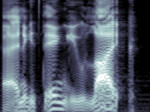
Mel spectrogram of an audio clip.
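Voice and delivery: very low, slow, indifferent drawl; a bored servant, low and slow; slow deep footman. Acted. Footman voice held.

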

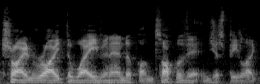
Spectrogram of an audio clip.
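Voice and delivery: normal talking voice

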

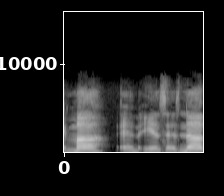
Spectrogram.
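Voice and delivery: "ma" and "na" said with an added uh vowel; wrong schwa sounds. Shown as a demonstration. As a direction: sound each letter with an extra vowel. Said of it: "They'll say ... but that's wrong".

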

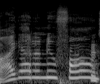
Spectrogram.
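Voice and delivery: high-pitched pretend granny voice; put-on grandma. Grandma calling about her new phone, put-on high voice. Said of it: "It's grandma".

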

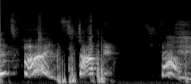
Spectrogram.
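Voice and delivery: high squeaky voice, choked up, pleading him to stop; squeaky crying plea. Retold or imitated. To crying roommate, a high squeaky mock-sobbing plea. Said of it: "I was like".

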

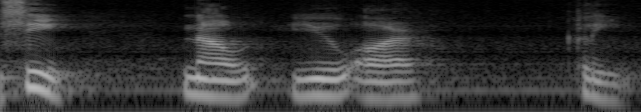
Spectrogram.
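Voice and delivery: whisper-soft, let the cleansing land; gentle pronouncement. Retold or imitated. Cherub tells Isaiah his lips are clean, low soft and slow.

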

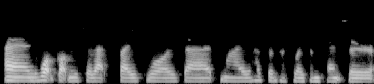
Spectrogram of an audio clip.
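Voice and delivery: normal talking voice

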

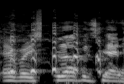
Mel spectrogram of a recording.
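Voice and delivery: ordinary delivery

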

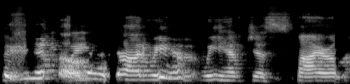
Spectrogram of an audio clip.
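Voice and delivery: laughing hard while talking, slow and high; real laughter breaking through the words. Real, not acted. Host cracking up at the winking boomerang joke, laughing.

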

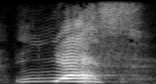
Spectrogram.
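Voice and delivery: high, loud cry of praise; loud, fervent shouting toward heaven. Shown as a demonstration. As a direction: cry out to God with everything. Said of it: "You can scream".

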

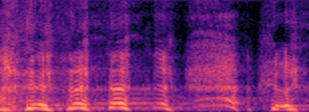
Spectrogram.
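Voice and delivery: a high burst of real laughter; laughing at her own joke. Real, not acted. Preacher laughing at her strict curfew, a bright laugh.

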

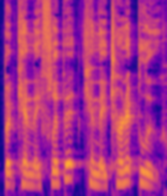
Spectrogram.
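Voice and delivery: dramatic breaking-news anchor; news anchor impression. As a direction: tease it like cable news. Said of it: "our impression of all of the news".

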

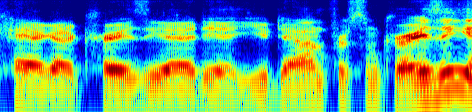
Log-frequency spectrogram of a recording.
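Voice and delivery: low, soft, quick pitch of a scheme; Andral. Retold or imitated. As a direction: murmur it like a sly proposition, mock-casual. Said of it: "Andral's like".

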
